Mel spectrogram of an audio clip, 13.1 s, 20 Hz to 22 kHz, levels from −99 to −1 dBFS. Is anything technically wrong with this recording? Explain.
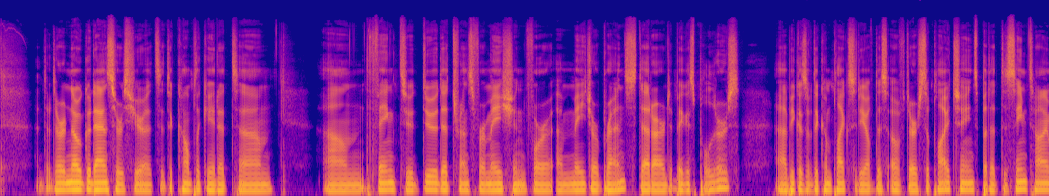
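Yes. The speech has compressed frames skipped at 2.09 s, 6.90 s and 8.86 s. At each point, whole frames of the coded stream never reach the output, either missing or rejected as corrupt. Playback then jumps ahead in steps of the 26.1 ms frame length. The jump is about 50 ms at 2.09 s, which fits two frames, and about 70 ms at 6.90 s and 8.86 s, which fits three.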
